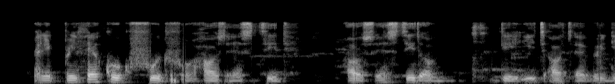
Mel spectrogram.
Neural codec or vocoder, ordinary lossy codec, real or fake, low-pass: vocoder, 44.1 kHz, 128 mel bands, Pupu-Vocoder; none; fake; 7.2 kHz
